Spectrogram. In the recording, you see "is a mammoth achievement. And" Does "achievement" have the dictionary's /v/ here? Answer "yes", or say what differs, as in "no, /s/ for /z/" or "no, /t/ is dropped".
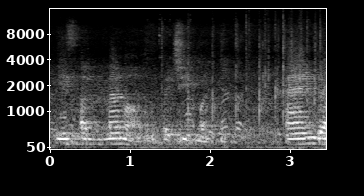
yes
